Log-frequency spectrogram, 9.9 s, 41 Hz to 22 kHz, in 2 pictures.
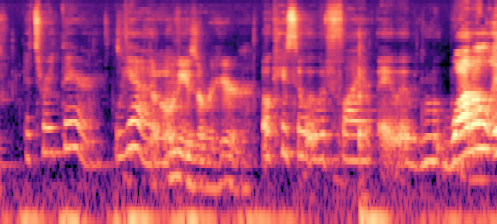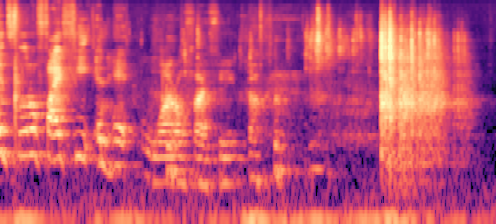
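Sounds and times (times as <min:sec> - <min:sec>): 
speech: 0:00.4 - 0:08.3
dice clattering across a hard tabletop: 0:08.0 - 0:09.8.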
